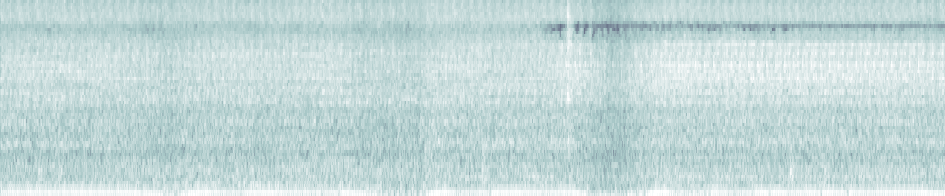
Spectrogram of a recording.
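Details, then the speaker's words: Brubaker Box newly installed air-cooled engine, after first start, all gears selectable: steady low drone with clean rises and falls in revs, no knocks or rattles; engine sounds healthy. Normal running and revving. "but that is nice progress lead the brakes I guess is next but that engine sounds healthy"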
